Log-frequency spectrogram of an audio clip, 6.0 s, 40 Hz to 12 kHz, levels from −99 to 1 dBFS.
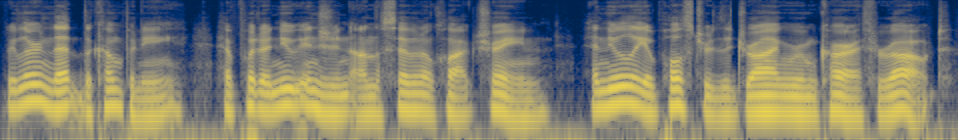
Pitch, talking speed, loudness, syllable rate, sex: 130 Hz, 230 wpm, -16 LUFS, 6.4 syllables/s, male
